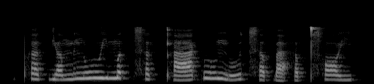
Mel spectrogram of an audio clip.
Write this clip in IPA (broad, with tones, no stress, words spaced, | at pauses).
pʰɐ˧k̚ jɐ˨˧m ɵ˥n wuː˥jmɐ˥k̚t͡sʰɐ˧k̚pʰaː˨˧ kuː˥n̪uː˨˥ t͡sʰɐ˨p̚aː˨˩hɐ˨˥p̚ t͡sʰɔː˧j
